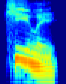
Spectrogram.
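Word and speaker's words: Kíli: And very, sure, very soft 16, but still made my list, is Keeley from The Hobbit. – That's not a bad book, pick at all. – Book Keeley, yeah, totally unmemorable, other than the fact that it rhymes with Feely.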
